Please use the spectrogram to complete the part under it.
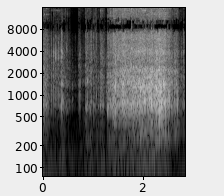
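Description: Small tarot charms are shaken and mixed together, giving a close, bright metallic clinking and rattling that builds to a sustained jangle after a brief pause.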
